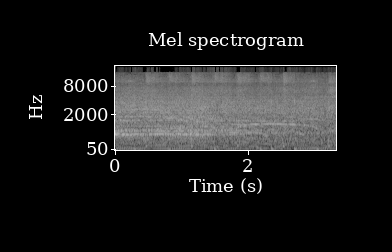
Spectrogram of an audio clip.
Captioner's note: crowd cheering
